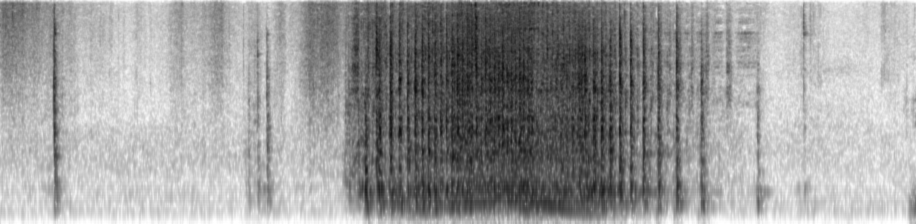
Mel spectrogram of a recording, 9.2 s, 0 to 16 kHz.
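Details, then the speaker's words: 2003 Craftsman self-propelled mower, 6.25 hp engine, 22-inch blade, primed: fires briefly, revs up and dies, likely a dirty carburetor, with a loud rapid clatter from the blade banging throughout. "could hear that blade just banging away so it did start install indicative of dirty carburetor but that blades really bang and like heck"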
